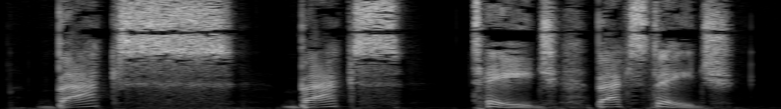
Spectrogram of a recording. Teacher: Si no pausas, la E no se cuela.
